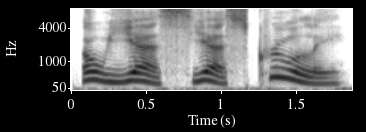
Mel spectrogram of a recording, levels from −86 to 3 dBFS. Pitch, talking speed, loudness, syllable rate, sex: 235 Hz, 130 wpm, -16 LUFS, 3.0 syllables/s, female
